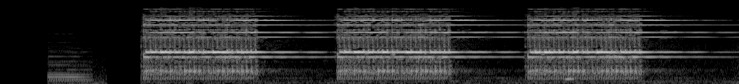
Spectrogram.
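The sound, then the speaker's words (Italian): A telephone bell rings three times in loud, sustained bursts of about a second each, separated by short pauses, preceded by a brief low tone; no voices are heard. “Il telefono! Oh, che sciocca, non c'è. Ma guarda un po', chi può mai essere a quest'ora?”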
